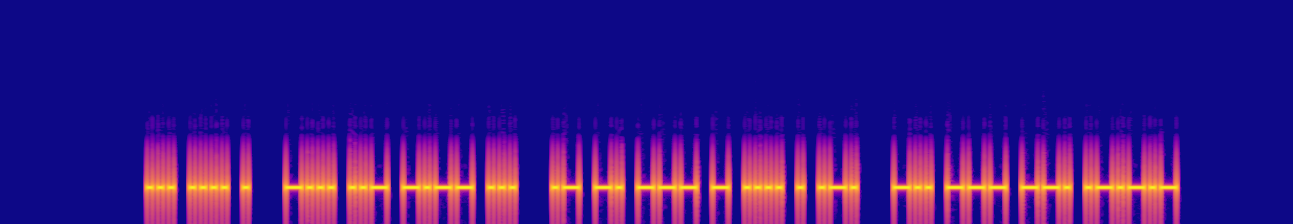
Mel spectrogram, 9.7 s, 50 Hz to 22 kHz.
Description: Morse code, heard as a keyed tone, about 30 wpm, 700 Hz. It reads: SHE BUYS ANOTHER DOG.
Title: Easy Phrases 30wpm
